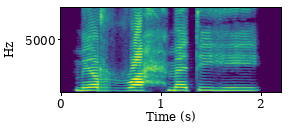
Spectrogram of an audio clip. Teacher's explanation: ادغام کا معنی ہے حرف کو حرف میں داخل کرنا تو ہم نون ساکن کو را میں ملا کے بغیر غنہ سے لیکن تشدید کے ساتھ یہ حکم کو ادا کریں گے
